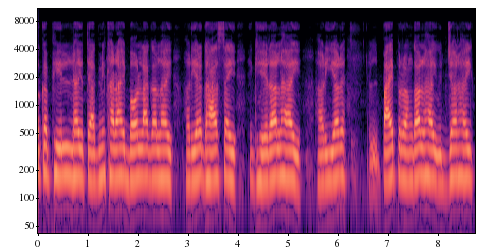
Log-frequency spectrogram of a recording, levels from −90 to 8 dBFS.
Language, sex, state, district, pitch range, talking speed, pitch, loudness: Bajjika, male, Bihar, Vaishali, 155-170 Hz, 135 wpm, 165 Hz, -18 LUFS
